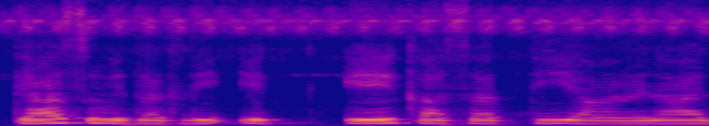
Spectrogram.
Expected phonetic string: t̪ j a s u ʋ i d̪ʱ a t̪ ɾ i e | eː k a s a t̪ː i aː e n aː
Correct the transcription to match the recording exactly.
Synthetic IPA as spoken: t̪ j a s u ʋ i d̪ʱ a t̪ l i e | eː k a s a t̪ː i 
